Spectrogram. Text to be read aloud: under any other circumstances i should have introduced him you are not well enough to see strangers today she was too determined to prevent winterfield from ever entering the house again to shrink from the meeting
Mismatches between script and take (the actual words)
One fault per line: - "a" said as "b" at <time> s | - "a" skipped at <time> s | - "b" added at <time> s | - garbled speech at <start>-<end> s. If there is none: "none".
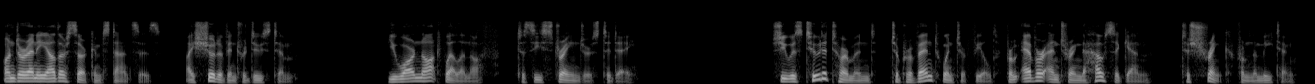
none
